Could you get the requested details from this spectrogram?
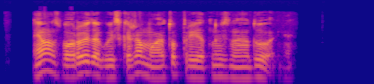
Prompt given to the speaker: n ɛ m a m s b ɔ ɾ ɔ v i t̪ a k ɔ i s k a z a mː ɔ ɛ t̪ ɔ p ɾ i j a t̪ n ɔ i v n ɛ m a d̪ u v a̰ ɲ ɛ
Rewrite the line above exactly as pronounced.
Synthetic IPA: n ɛ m a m z b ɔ ɾ ɔ v i d̪ a ɡ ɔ i s k a ʒ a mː ɔ ɛ t̪ ɔ p ɾ i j a t̪ n ɔ i z n ɛ n a d̪ u v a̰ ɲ ɛ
